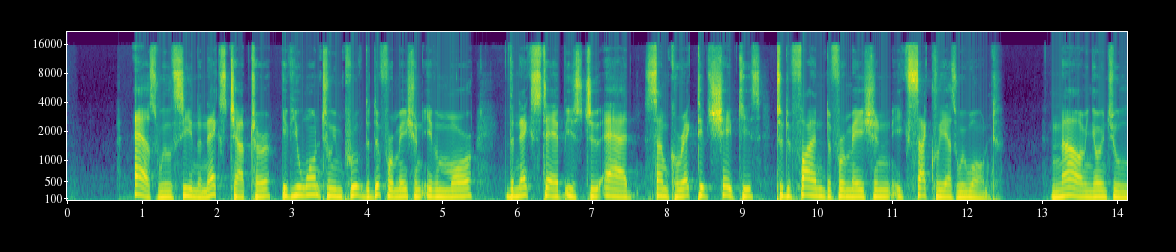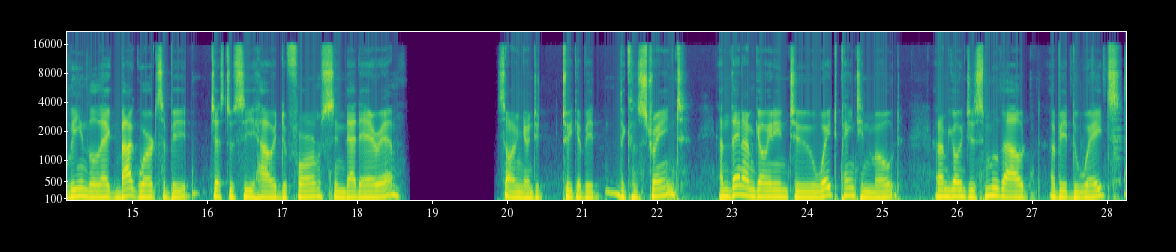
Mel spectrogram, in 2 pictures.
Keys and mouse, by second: 0.1 KP_3, 0.7 KP_3, 1.2 g, 3.5-5.9 middle drag, 5.9 a, 6.0 a, 6.2 alt+g, 6.4 alt+s, 6.4 a, 6.5-7.1 middle drag, 8.3 click, 9.5 ctrl+c, 10.2-11.2 right drag, 10.7 click, 11.2 click, 12.9-13.9 right drag, 14.1 middle click, 14.4 KP_3, 14.7 g, 15.1 g, 16.2-16.7 drag, 16.8 middle click, 17.0 KP_3, 17.7 g, 18.9-19.4 middle drag, 19.4 KP_3, 19.7 middle click, 19.9 click, 20.7 right click, 22.3-23.2 right drag, 23.4 right click, 24.5-25.4 middle drag, 25.7-26.7 drag, 26.0-26.3 right drag, 26.3 g, 26.8-27.3 drag, 27.2 g, 28.0 right click, 28.1-28.2 drag.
